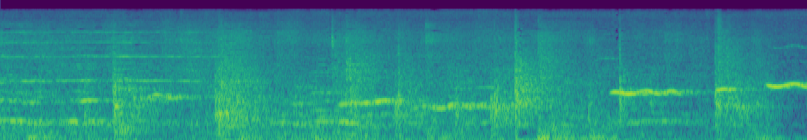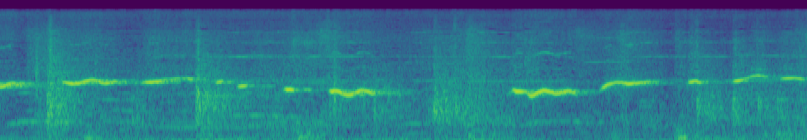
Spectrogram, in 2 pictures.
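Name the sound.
person whistling a tune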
